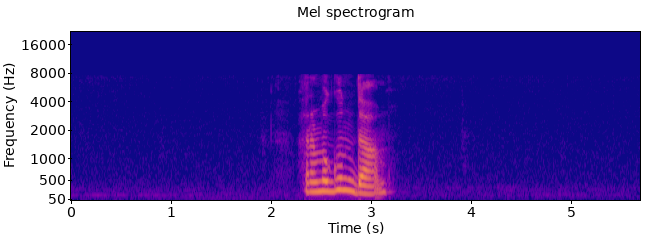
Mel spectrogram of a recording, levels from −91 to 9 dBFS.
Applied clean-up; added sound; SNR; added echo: none; none; none; none.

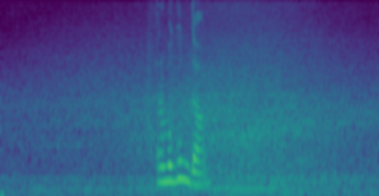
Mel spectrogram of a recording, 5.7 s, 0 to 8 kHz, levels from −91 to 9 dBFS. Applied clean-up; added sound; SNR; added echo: none; Car; 6 dB; none.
